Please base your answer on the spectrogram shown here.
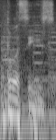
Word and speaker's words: Buc-ee's: It's pronounced bussies, I'm pretty sure.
